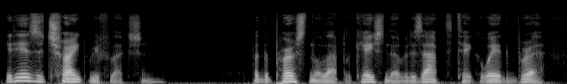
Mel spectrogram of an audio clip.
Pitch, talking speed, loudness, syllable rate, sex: 100 Hz, 190 wpm, -23 LUFS, 5.7 syllables/s, male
